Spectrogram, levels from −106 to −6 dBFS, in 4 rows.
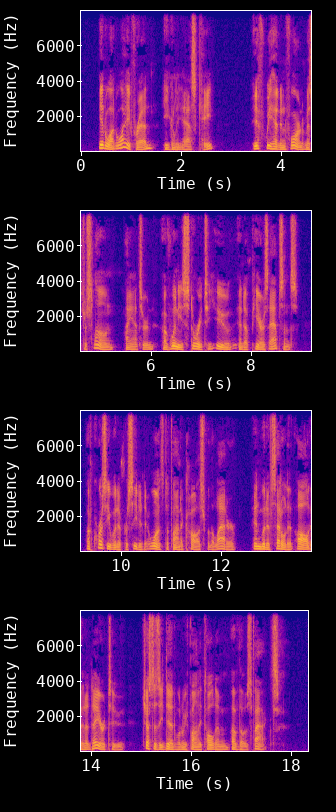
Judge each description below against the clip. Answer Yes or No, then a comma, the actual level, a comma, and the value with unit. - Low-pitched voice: Yes, low, 110 Hz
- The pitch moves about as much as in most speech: No, wide, 5.8 semitones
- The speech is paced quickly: Yes, fast, 215 wpm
